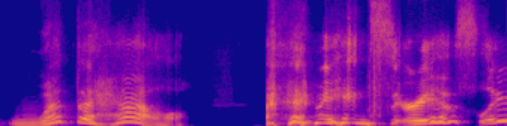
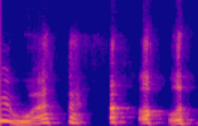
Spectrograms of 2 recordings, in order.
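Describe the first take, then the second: First: Disbelieving. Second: Laughing. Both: Retold or imitated. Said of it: "And I'm like".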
